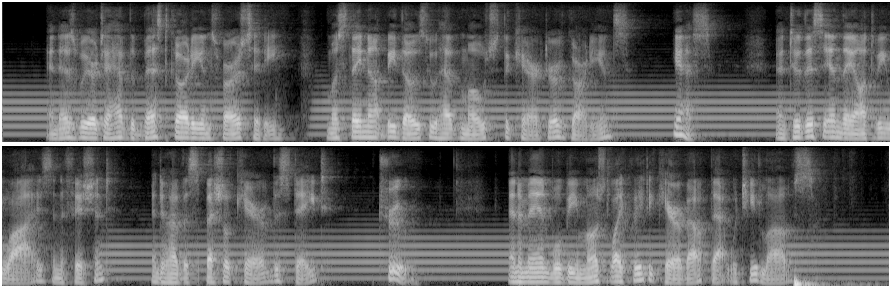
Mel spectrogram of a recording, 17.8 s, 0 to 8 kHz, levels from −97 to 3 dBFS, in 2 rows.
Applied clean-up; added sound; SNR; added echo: none; Brass instrument; 14 dB; reverberation time 0.6 s.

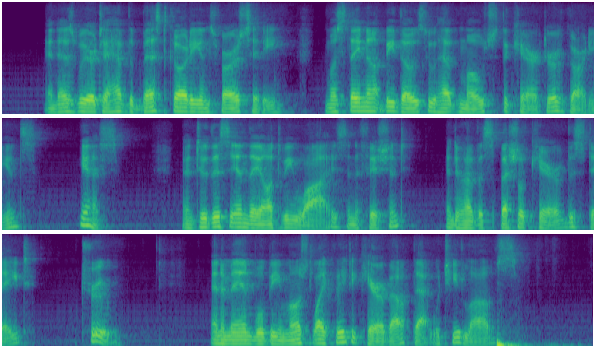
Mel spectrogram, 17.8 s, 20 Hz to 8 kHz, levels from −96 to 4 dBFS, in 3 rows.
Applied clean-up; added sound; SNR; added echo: neural separator model SepFormer DNS4.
